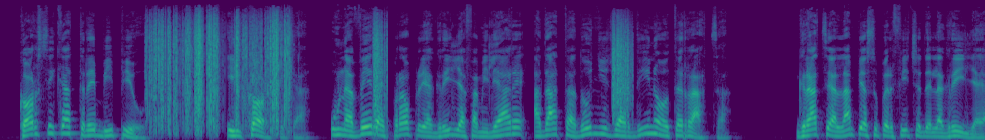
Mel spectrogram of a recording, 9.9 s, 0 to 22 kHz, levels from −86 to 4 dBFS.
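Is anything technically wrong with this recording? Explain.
Yes. Cable scratch noise breaks in three times: from 1.45 to 3.01 s, from 3.73 to 3.89 s just before "propria griglia familiare adatta", and from 6.13 to 6.34 s between "familiare adatta ad ogni" and "o terrazza". Each is a dense, uneven scratching about as loud as the speech. This is likely a worn cable or connector being moved, its contact resistance jumping rapidly. A waveform shows ragged spiky clusters, and a spectrogram shows broadband vertical smears.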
